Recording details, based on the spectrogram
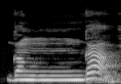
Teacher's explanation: आप अगर ध्यान से सुनेंगे और बोलने की कोशिश करेंगे तो क्या होगा, आपको पता चलेगा कि जो ये न का साउंड है वो आपके नाक से निकल रहा है। गंगा मतलब आपका नाक आधा बंद हो जाता है जब हम इसका अच्छे से उच्चारण करते हैं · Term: अनुस्वार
